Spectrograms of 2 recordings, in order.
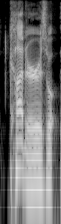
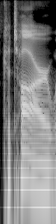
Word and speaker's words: Qatar: It's weird because when I worked at CNN, they told us our guidance was Qatar was called Qatar. You said Qatar is the actual proper pronunciation, but all the announcers throughout the whole thing are saying Qatar. So we're just going to go with Qatar.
